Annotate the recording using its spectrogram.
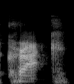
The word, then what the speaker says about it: craic: Obviously, what's the crack? Spelled C-R-A-I-C. That's how I spell crack now. I don't spell it C-K.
